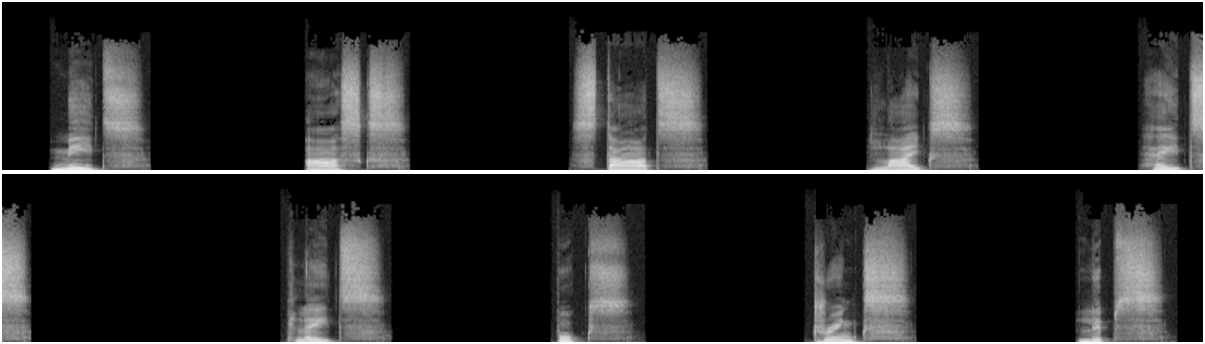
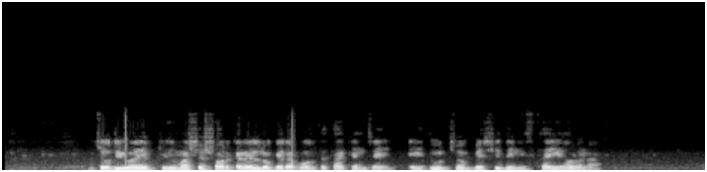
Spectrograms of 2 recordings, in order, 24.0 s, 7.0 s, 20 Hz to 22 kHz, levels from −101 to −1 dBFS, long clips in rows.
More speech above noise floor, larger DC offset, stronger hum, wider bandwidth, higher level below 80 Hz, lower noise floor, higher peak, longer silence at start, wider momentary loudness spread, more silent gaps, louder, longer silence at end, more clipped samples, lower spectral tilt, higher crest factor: first, over 70 dB vs 49 dB; neither; neither; first, 18 kHz vs 4.6 kHz; second, -68 dBFS vs -56 dBFS; first, under -90 dBFS vs -64 dBFS; about the same, -2 dBFS vs 0 dBFS; second, 0.5 s vs 0.9 s; first, 15 LU vs 12 LU; neither; second, -20 LUFS vs -15 LUFS; second, 0.4 s vs 1.05 s; neither; second, -3.5 dB/octave vs -10.5 dB/octave; first, 22 dB vs 14 dB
